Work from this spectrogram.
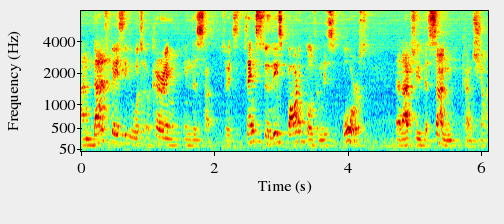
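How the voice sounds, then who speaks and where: Lively intonation at a fairly quick pace, with noticeable background noise and audible room echo. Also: man. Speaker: particle physicist lecturer. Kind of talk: lecture. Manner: fast.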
